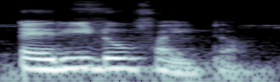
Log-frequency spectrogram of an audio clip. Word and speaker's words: टेरिडोफाइटा: इसमें P silent रहेगा तो टेरिडोफाइटा.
